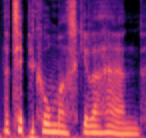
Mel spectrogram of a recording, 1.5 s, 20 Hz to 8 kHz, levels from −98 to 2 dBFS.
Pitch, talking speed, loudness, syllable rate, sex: 140 Hz, 165 wpm, -19 LUFS, 5.6 syllables/s, male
